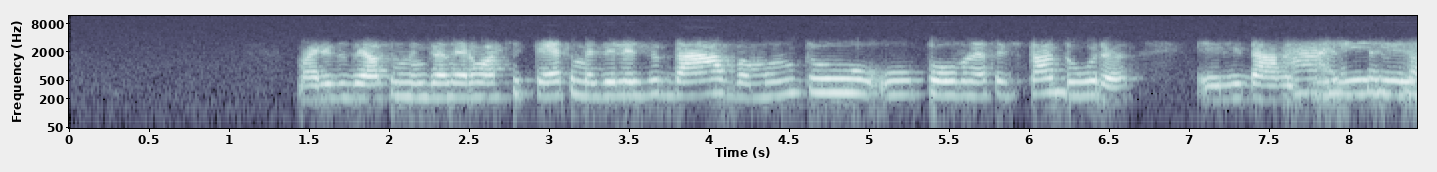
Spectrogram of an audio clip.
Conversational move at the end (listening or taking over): taking over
